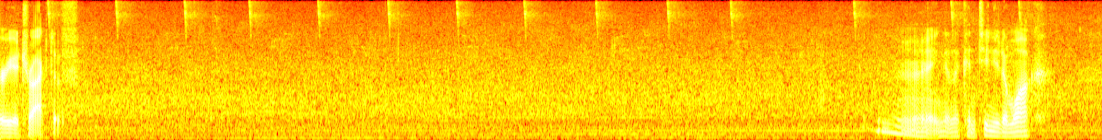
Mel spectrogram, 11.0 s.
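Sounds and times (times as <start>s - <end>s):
faint steady hum: 0.0s - 11.0s
bird high chip call: 6.0s - 7.5s.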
